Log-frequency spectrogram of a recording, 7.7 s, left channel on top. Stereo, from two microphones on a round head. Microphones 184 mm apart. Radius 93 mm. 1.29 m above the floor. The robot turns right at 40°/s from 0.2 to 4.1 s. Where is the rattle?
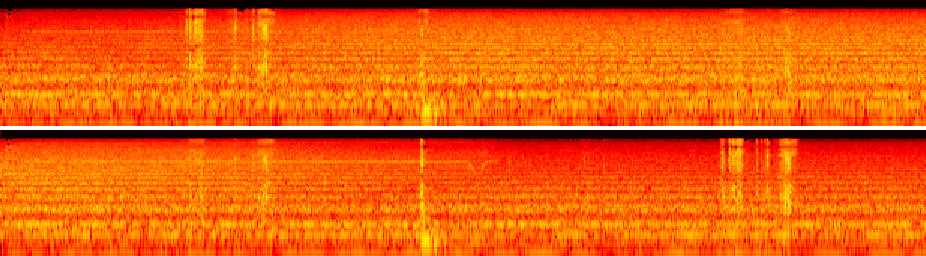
50° left (ahead or behind); by 6.7 s 55° right (ahead or behind).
